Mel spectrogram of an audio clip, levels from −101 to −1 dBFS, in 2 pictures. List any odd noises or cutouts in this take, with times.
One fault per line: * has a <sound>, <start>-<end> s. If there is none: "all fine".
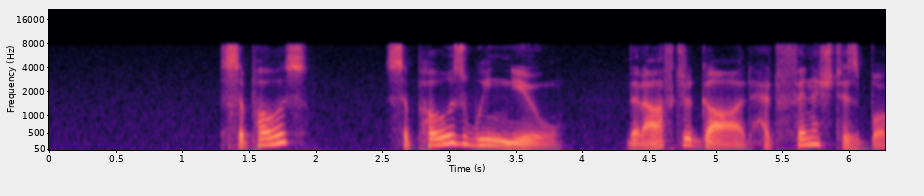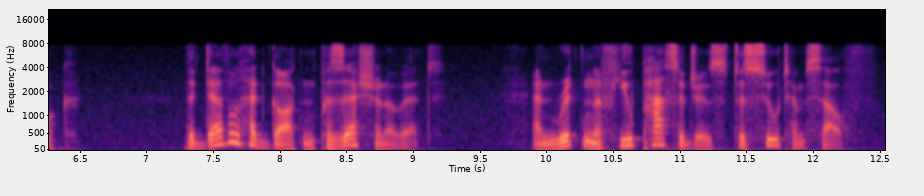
all fine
